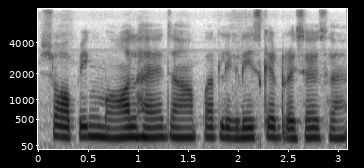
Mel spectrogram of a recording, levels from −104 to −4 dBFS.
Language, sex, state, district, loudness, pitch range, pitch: Hindi, female, Chandigarh, Chandigarh, -16 LUFS, 165-175 Hz, 170 Hz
